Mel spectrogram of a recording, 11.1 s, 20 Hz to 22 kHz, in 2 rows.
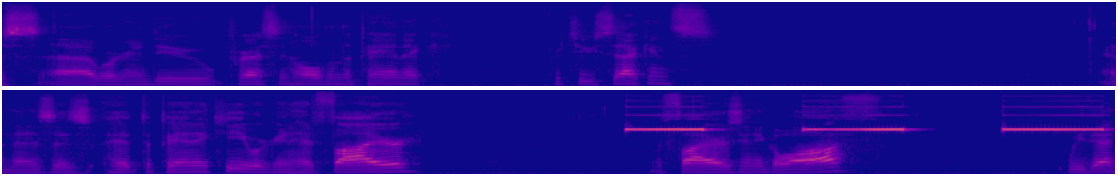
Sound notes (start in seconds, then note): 8.7 alarm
